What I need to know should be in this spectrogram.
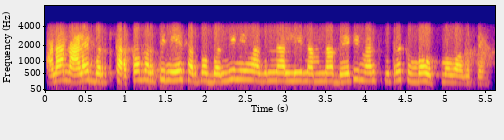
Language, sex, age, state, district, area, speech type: Kannada, female, 30-45, Karnataka, Mysore, rural, conversation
